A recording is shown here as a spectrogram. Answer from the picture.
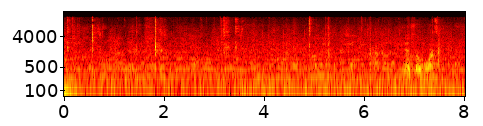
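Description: Metal forks clinking and scraping against ceramic dinner plates in fast eating, a few sharp clinks standing out over a steady murmur of background voices and music.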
